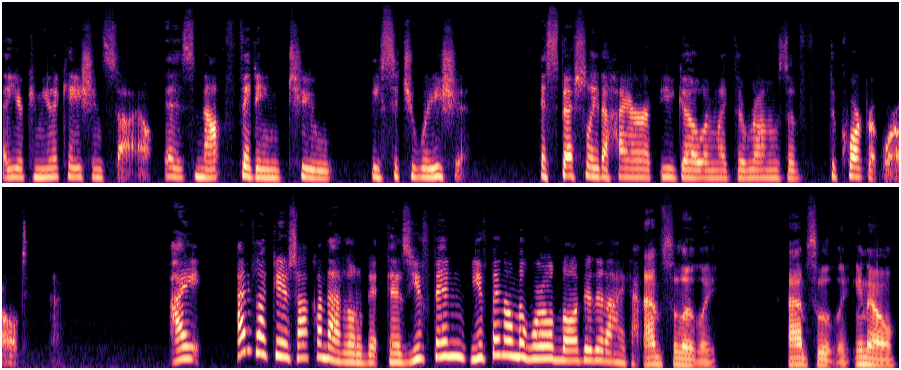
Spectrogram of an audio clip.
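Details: Adult speakers in conversation; fluent speech.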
